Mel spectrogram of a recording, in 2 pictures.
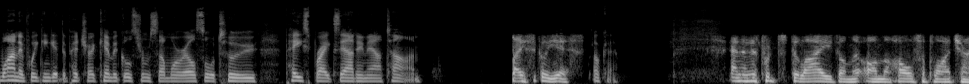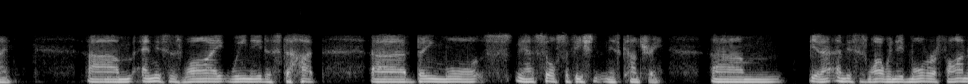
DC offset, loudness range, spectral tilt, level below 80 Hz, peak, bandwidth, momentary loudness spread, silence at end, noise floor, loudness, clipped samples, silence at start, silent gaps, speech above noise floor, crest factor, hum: under 0.1%; 6 LU; -7 dB/octave; -58 dBFS; -6 dBFS; 12.5 kHz; 11 LU; 0 s; -74 dBFS; -23 LUFS; under 0.1%; 0 s; none; 52 dB; 16 dB; none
